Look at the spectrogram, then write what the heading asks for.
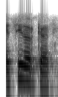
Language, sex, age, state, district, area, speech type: Odia, male, 18-30, Odisha, Puri, urban, conversation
